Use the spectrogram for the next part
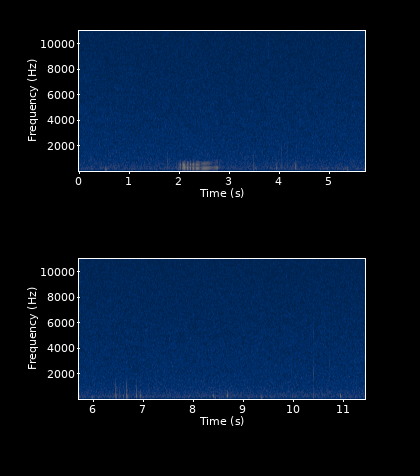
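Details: Hunger stomach growling after a skipped lunch: one short, low gurgling growl, then faint scattered clicks and bubbling in a quiet room; borborygmi.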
